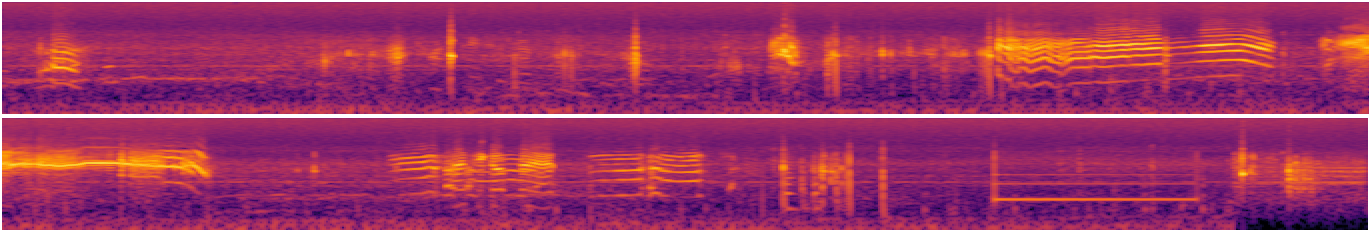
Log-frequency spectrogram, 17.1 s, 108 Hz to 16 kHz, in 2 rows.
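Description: A 15-month-old girl's high-pitched squeals and screams come through a muffled, thin telephone line, in several rising, wavering bursts over a steady low hum of background noise.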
